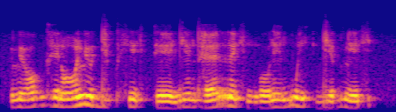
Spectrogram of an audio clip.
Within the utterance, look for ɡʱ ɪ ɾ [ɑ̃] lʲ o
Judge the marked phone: incorrect: ɔ̃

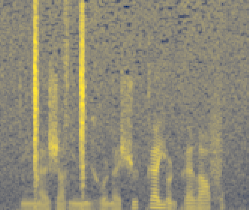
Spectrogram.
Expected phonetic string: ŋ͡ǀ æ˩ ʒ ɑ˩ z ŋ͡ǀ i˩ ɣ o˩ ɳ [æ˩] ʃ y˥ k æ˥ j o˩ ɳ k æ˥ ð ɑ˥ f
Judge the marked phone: correct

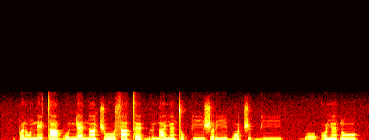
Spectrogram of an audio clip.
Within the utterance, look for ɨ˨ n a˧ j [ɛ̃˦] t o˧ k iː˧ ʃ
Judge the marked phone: correct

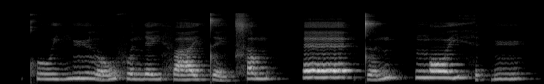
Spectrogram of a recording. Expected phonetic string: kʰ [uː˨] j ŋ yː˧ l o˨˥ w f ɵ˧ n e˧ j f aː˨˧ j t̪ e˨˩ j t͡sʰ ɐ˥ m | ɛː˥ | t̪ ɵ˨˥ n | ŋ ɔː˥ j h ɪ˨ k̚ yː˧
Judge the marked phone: correct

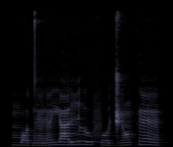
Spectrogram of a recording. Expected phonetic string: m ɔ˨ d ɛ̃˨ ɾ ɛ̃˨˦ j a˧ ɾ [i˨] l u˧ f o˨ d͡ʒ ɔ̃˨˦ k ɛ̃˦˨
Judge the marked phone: incorrect: i˦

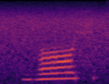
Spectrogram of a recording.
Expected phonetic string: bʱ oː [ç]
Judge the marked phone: correct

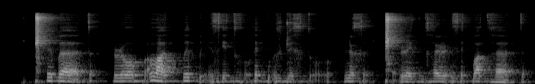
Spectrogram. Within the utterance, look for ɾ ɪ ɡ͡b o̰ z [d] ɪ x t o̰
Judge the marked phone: incorrect: ɖ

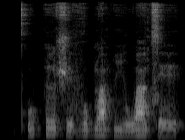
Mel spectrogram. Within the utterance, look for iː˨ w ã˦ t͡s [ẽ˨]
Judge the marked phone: incorrect: e˨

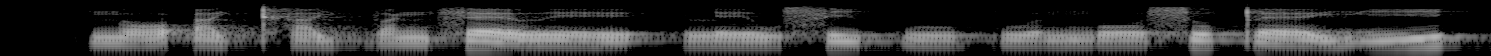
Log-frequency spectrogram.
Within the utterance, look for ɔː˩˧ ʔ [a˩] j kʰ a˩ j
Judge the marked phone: correct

